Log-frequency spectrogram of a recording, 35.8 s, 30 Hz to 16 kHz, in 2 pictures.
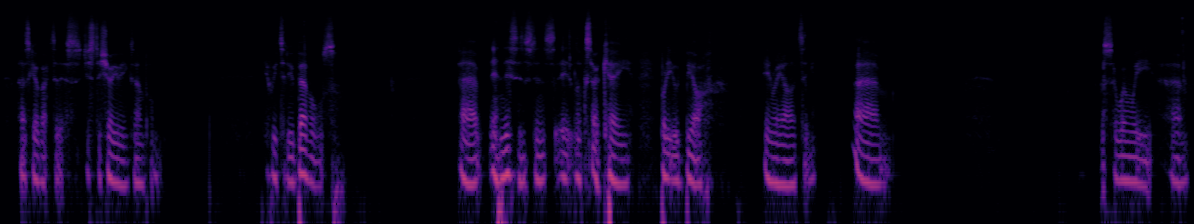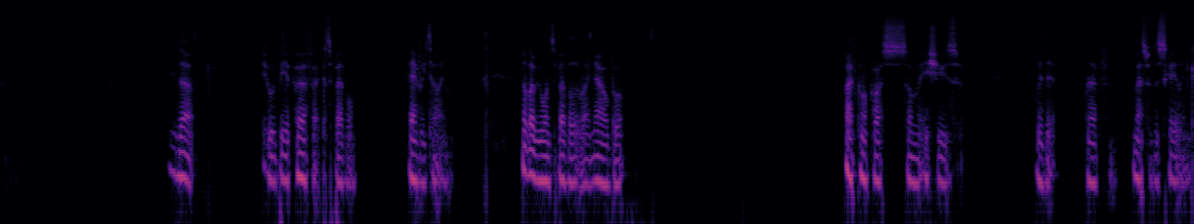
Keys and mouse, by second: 0.4 alt+middle drag, 0.6 alt+right drag, 0.8 alt+drag, 2.0 click, 2.4 shift+x, 2.7 alt+click, 2.9 2, 3.5 click, 4.4 alt+b, 5.8-7.2 alt+drag, 8.2 alt+middle click, 8.4 alt+right click, 8.8 alt+click, 9.1 alt+right click, 9.3-10.3 alt+drag, 10.5 alt+right click, 10.7 alt+click, 11.2 ctrl+z, 11.7 4, 12.0-13.5 alt+drag, 14.4 click, 16.5 shift+Tab, 17.7 shift+Tab, 19.6-19.9 alt+drag, 20.2 2, 20.9 alt+b, 22.2-24.0 alt+drag, 24.2 alt+right click, 24.7 ctrl+z, 25.1 alt+right click, 25.2 alt+click, 26.7 alt+click, 27.6 alt+middle click, 27.8 alt+right click, 28.0 alt+click, 29.2 click, 29.8 click, 30.1 alt+middle click, 30.3 alt+right click, 30.7 e, 32.3 ctrl+d, 32.9 e, 33.6-35.4 ctrl+drag, 35.6 w.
